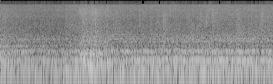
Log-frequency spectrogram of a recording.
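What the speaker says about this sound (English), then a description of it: "Oh shit, there's so many, dude. So many bees." A swarm of bees buzzes in the fantasy role-playing game Stoneshard, making a dense, steady drone that swells slightly partway through and continues unbroken, with no talking.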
